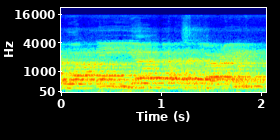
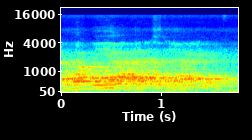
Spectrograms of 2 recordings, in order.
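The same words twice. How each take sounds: First: The doubled consonant is held long. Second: The doubled consonant is said short. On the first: The speaker calls it right. "Sama juga" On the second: The speaker calls it wrong.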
